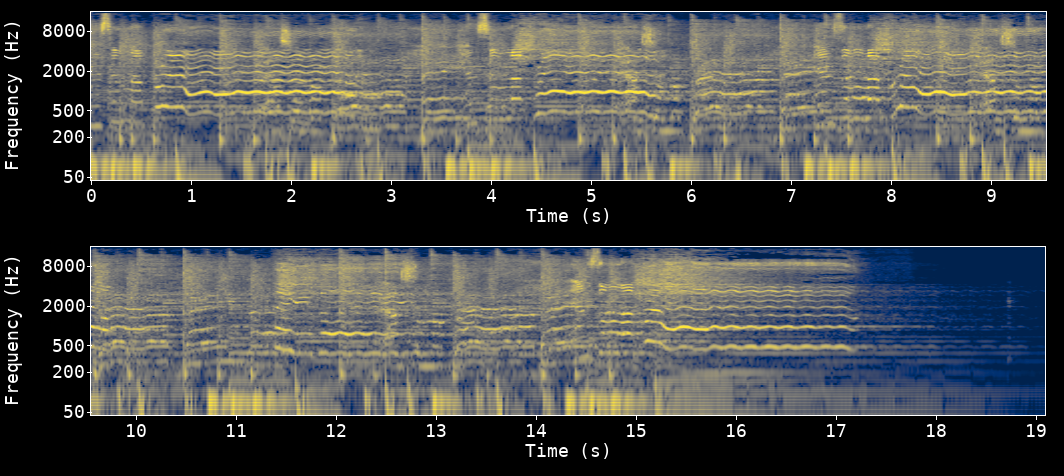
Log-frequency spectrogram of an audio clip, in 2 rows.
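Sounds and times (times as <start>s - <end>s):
steady bass beat: 0.0s - 16.3s.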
